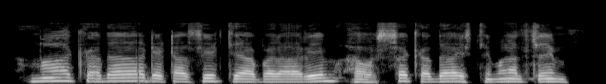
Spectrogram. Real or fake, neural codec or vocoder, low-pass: fake; codec, 16 kHz in and 24 kHz out, 2.2 kbps, FireRedTTS-2 codec; 7.2 kHz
